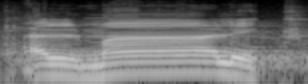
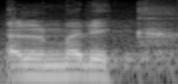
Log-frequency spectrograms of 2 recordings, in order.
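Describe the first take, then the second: First: The first vowel is long. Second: Both vowels are short. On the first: "ma panjang" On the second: "ma pun pendek, lam pun pendek"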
